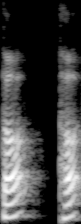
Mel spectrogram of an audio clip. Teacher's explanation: लगता था कि वो उसका स्थान, उच्चारण का स्थान ही वही है, जैसे कि कंठ से क ख ग घ घ, त से जो दांत से क्या था, दांत के हेल्प से जब जीभ दांत से सटती थी तो त थ ये सब निकलता था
